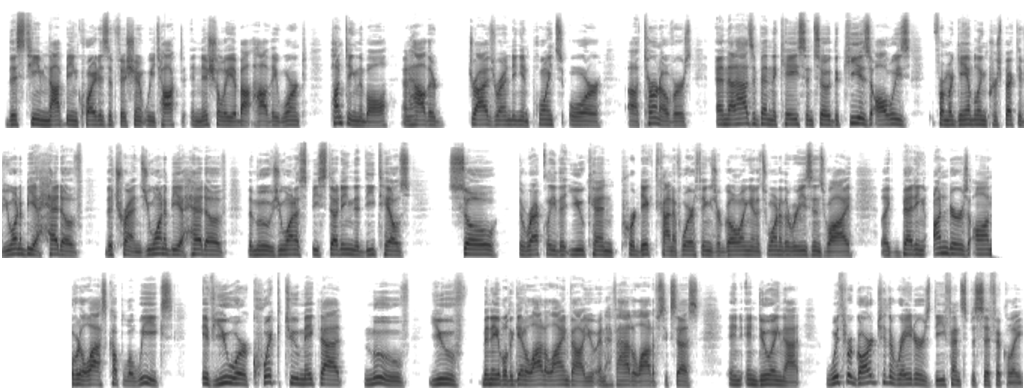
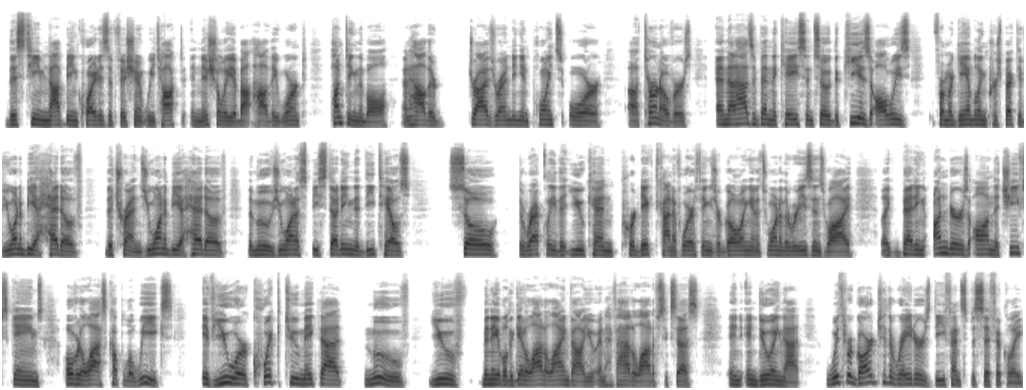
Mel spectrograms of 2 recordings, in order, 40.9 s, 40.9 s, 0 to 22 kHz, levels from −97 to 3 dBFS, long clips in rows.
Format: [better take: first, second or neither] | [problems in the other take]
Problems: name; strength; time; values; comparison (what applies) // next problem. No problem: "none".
second | audio cutting out; at 27 s for 1.5 s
